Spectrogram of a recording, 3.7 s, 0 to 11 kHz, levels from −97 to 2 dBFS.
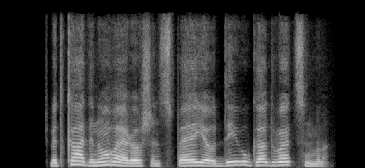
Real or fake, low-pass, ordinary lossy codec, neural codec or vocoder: fake; 9.9 kHz; AAC, 64 kbps; codec, 16 kHz in and 24 kHz out, 0.9 kbps, LongCat-Audio-Codec, fine tuned four codebook decoder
